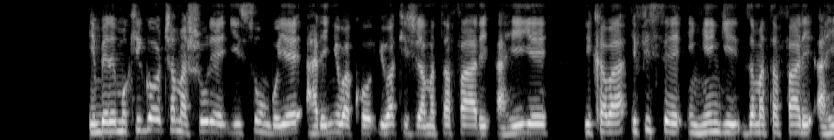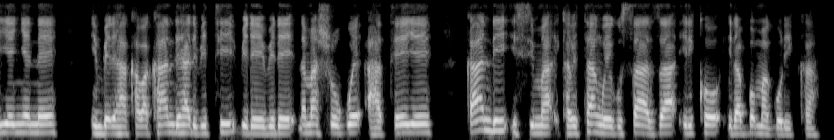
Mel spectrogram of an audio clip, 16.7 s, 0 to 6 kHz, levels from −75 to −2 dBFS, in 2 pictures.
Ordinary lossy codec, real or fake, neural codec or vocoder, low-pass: AAC, 48 kbps; real; none; 5.4 kHz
